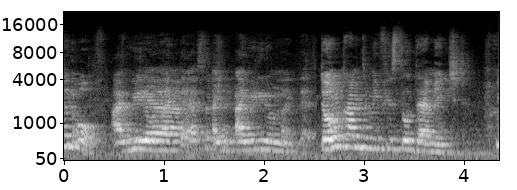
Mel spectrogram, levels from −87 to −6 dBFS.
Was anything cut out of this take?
yes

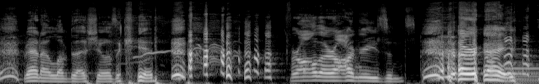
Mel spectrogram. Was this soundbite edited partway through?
no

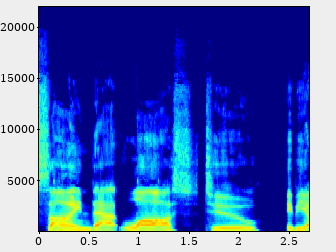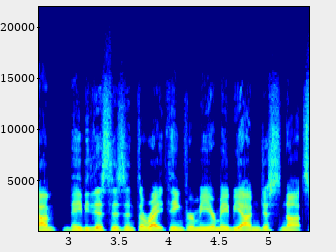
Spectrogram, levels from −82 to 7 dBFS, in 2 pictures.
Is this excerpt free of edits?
no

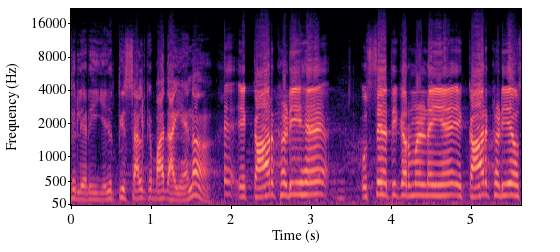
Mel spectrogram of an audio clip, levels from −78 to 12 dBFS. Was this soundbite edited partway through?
yes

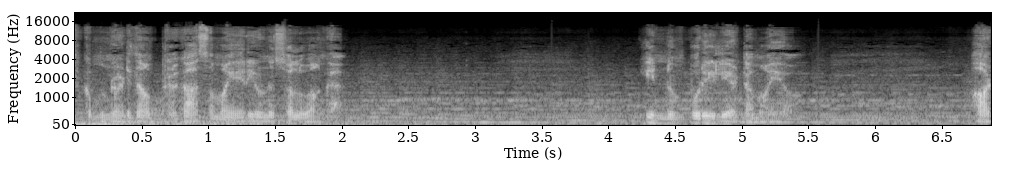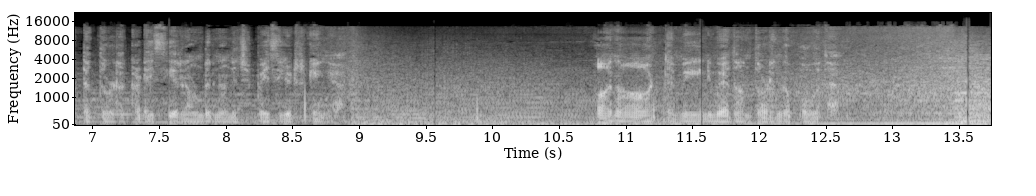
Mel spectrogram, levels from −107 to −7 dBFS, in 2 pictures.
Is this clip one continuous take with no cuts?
yes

